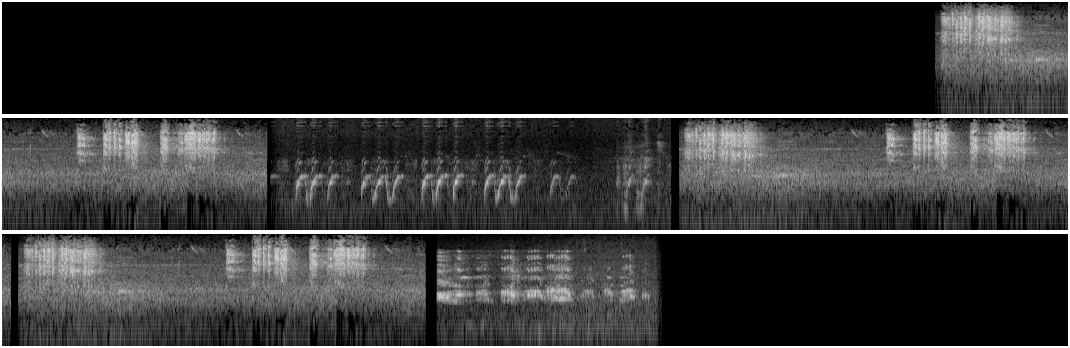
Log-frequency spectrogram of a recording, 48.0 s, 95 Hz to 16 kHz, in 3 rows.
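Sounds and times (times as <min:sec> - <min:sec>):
background noise: 0:14.1 - 0:41.9
birds chirping: 0:14.4 - 0:32.1
short quick bird calls: 0:20.1 - 0:24.6.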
